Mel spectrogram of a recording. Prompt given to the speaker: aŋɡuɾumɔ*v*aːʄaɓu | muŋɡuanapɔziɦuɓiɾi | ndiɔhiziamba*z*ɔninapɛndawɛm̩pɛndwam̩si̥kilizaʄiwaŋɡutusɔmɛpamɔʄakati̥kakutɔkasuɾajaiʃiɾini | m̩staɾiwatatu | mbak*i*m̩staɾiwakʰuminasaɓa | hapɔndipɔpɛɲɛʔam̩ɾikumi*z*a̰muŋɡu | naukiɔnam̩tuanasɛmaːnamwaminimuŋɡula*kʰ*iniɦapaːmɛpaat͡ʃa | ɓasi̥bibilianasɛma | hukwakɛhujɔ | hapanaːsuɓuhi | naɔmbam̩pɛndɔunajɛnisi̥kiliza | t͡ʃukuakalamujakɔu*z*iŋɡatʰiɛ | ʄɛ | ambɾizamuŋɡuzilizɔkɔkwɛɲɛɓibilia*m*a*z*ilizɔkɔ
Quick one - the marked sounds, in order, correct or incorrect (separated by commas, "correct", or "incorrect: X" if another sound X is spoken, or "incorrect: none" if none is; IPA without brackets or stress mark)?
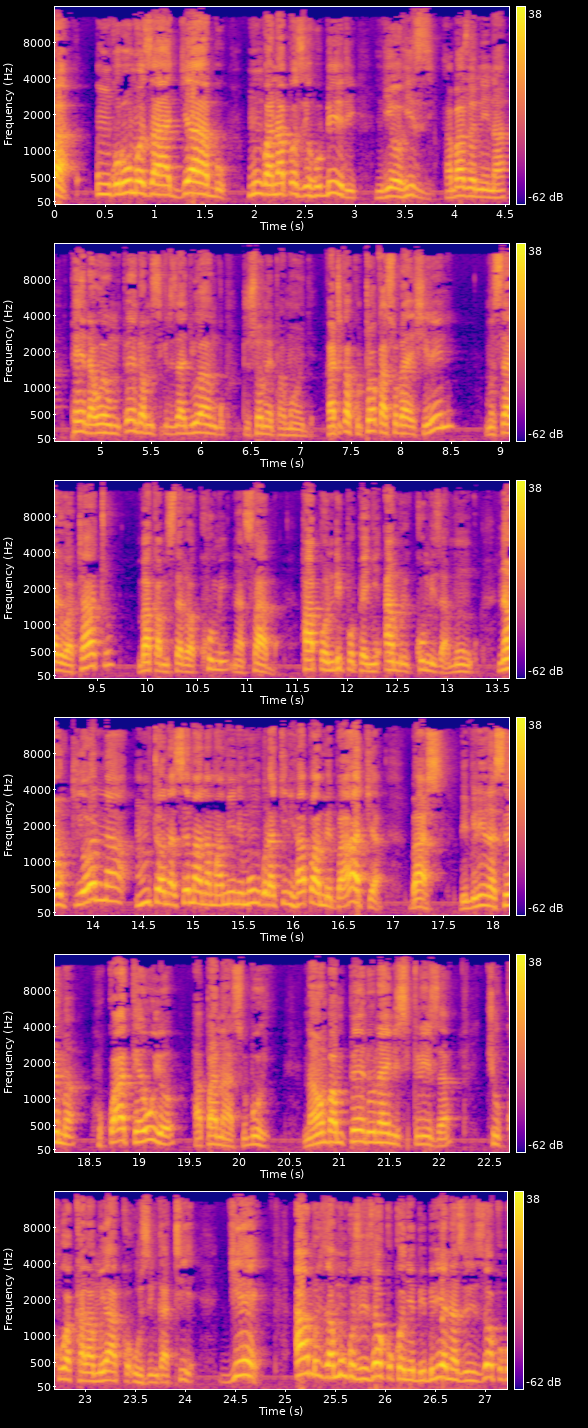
incorrect: z, correct, incorrect: a, correct, incorrect: k, correct, incorrect: n, correct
